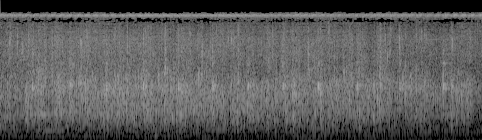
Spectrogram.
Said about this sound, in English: I want to believe Jesus deserves a clap offering there, please.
